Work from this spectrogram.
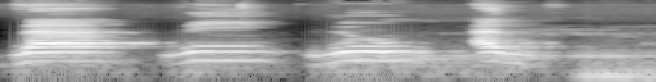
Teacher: melafazkan huruf dza itu adalah makhrajnya di belakang gigi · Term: salah makhraj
